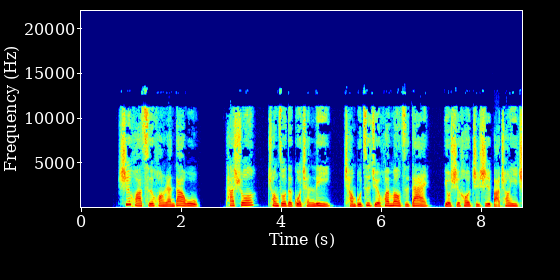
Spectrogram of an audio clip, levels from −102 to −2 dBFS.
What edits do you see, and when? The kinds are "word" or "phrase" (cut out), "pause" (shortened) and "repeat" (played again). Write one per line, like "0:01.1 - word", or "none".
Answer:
0:02.6 - pause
